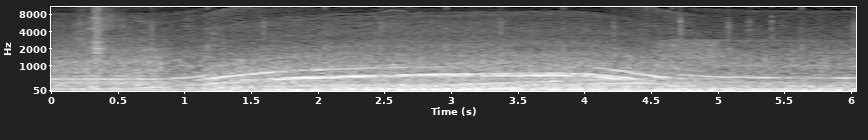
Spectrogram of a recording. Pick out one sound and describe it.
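A bus engine revs up and then eases off as the bus pulls away.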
